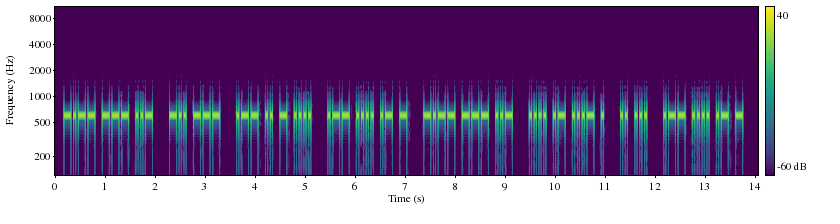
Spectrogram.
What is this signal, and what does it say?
Morse code, heard as a keyed tone, about 25 wpm, 600 Hz. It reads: YOU DO WITH WHAT YOU HAVE IS WHAT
